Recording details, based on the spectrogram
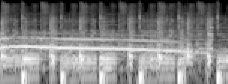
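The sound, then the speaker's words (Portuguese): A dog named Pitoco howls in one long, sustained note that slowly sinks in pitch, fairly loud, over a steady rhythmic thumping in the background. “Pitoco uivou, o que que ele tá fazendo, Pitoco?”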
